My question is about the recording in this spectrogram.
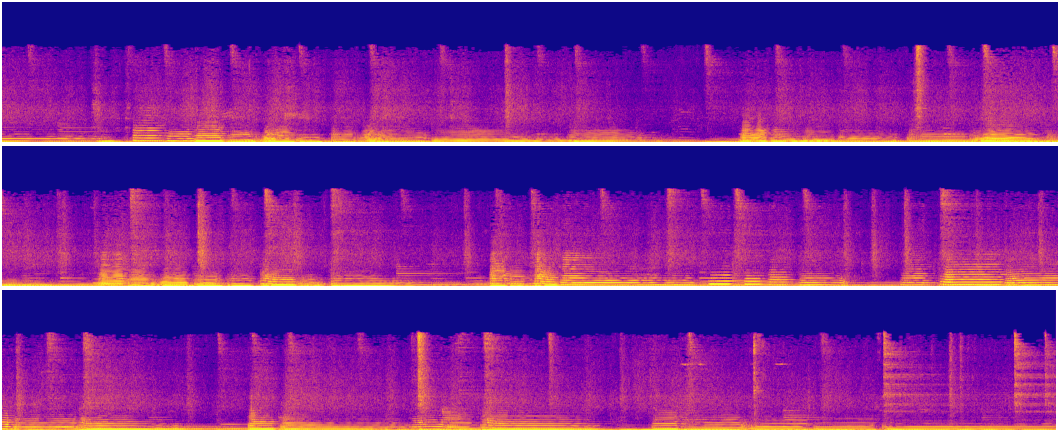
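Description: Live jazz band playing an instrumental tune, a trombone carrying a melodic line over electric bass, drums, guitar, keyboard and accordion.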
